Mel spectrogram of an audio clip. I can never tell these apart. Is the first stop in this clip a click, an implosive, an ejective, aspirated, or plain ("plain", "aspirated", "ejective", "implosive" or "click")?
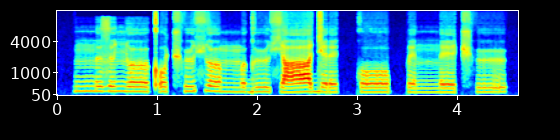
ejective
